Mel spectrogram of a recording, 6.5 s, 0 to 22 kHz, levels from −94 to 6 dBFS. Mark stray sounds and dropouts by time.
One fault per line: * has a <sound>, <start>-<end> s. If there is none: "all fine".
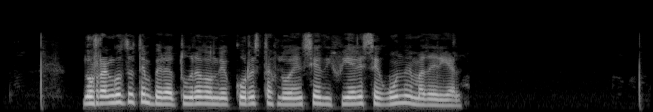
all fine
